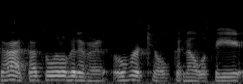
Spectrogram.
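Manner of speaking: low, very quiet mutter under the breath. Playing a character reacting to a welcome to Palisade Hall, muttered under her breath. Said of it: "under her breath".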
